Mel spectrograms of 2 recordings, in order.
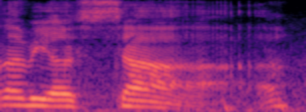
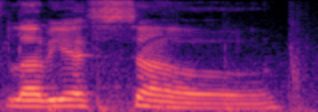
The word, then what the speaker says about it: Levioso: No, it's not Leviosa. It's Levioso. I can't pronounce it how Amarni.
